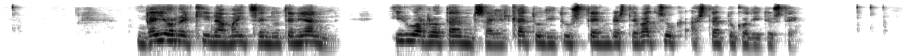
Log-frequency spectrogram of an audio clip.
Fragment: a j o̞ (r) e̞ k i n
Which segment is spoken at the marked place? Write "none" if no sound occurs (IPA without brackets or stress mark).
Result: r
